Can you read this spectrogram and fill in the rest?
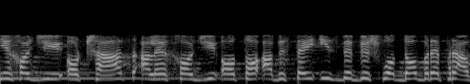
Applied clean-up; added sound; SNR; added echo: none; Bass guitar; 20 dB; none.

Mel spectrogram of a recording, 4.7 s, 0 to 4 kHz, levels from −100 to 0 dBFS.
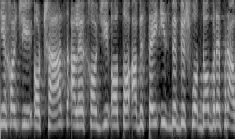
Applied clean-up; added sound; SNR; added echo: neural mask model DeepFilterNet 3.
